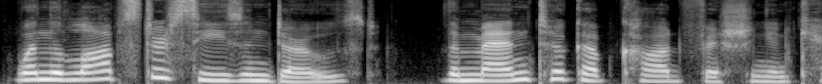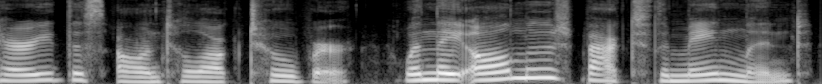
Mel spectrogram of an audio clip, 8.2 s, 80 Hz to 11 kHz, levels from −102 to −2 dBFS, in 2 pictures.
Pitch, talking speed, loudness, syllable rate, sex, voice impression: 230 Hz, 175 wpm, -18 LUFS, 4.6 syllables/s, female, very feminine, slightly middle-aged, very thin, tensed, slightly powerful, bright, soft, slightly clear, fluent, slightly raspy, cute, intellectual, refreshing, slightly sincere, calm, slightly friendly, reassuring, very unique, slightly elegant, slightly wild, slightly sweet, lively, kind, modest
